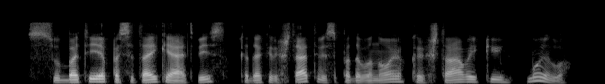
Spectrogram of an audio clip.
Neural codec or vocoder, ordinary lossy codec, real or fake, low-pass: none; MP3, 48 kbps; real; 7.2 kHz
